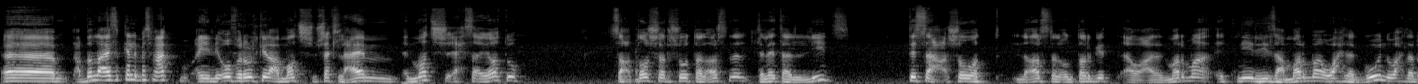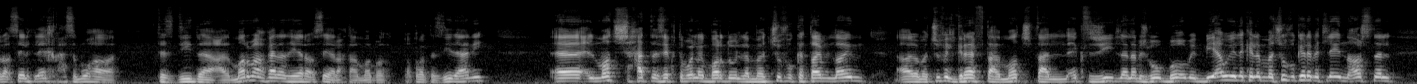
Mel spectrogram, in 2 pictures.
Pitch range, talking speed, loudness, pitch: 120-160 Hz, 180 wpm, -20 LUFS, 145 Hz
